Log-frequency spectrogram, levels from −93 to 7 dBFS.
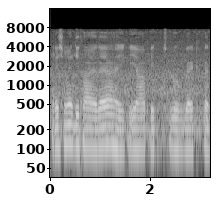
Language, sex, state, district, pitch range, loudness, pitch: Hindi, male, Haryana, Charkhi Dadri, 105-115 Hz, -16 LUFS, 105 Hz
